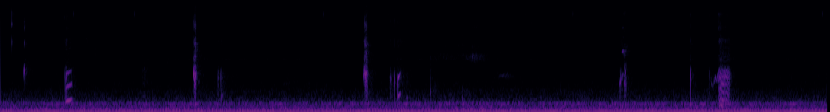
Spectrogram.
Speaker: got the hiccups. This is Cyrus. So cute.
